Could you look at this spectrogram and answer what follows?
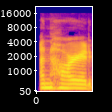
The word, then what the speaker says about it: Angharad: Angharad, because I was like, I remember we had to practice it a lot.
